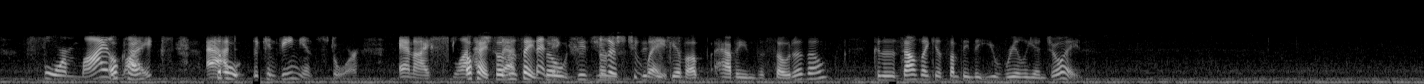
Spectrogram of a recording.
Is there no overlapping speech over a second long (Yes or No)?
No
